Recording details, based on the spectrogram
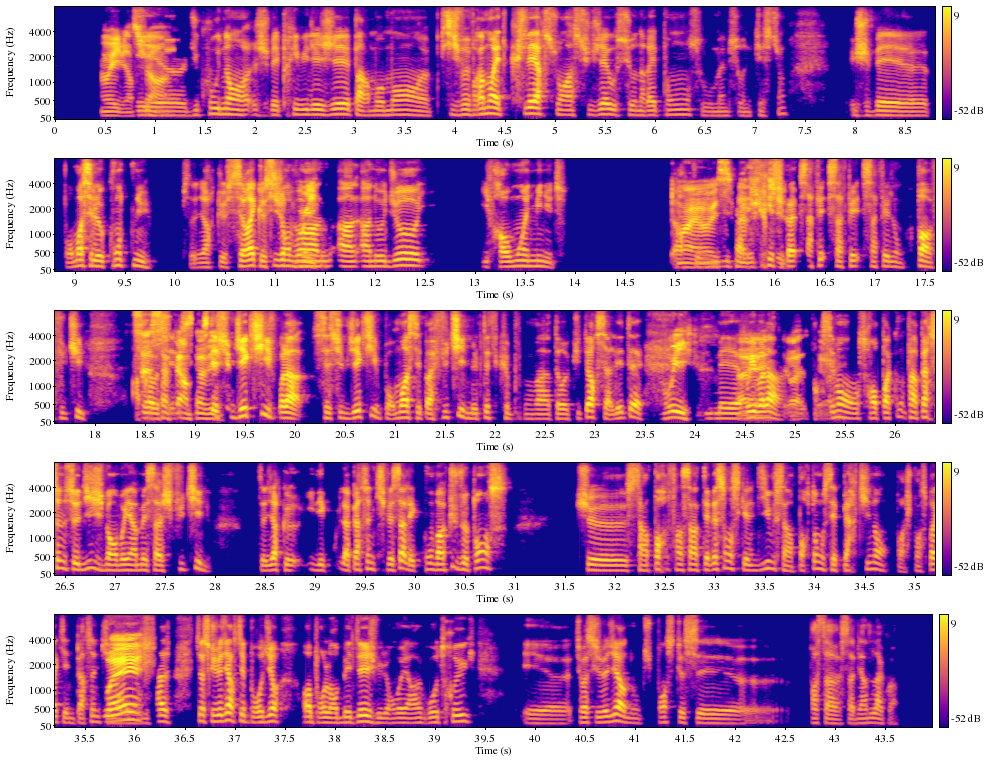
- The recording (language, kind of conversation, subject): French, podcast, Comment gères-tu les malentendus nés d’un message écrit ?
- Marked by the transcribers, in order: blowing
